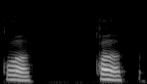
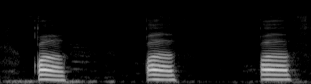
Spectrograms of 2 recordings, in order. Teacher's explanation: اقصی لسان یعنی زبان کی جڑ جب اوپر تالو کے نرم حصے سے لگے تو قاف ادا ہوتا ہے۔ زبان کی بالکل جڑ جو ہے وہ بالمقابل اوپر لگے گی، اوپر کی طرف اٹھے گی، قاف قاف۔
